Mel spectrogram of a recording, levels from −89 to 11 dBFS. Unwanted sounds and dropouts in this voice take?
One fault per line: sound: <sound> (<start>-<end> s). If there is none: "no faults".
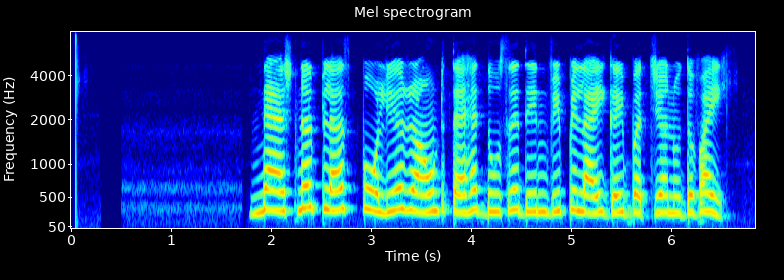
no faults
